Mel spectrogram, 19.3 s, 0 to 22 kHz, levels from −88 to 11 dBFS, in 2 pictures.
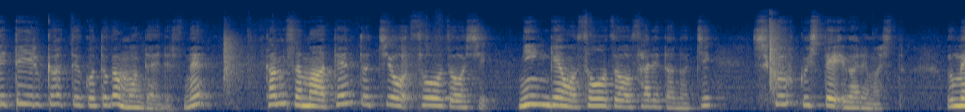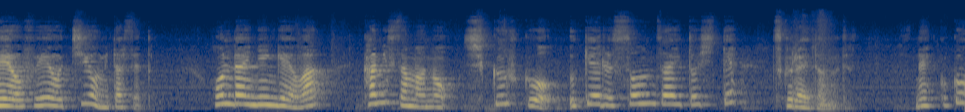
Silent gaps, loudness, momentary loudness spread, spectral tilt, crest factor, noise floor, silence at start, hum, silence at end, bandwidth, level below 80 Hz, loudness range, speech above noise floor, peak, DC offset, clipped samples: none; -23 LUFS; 15 LU; -5 dB/octave; 22 dB; -52 dBFS; 0 s; none; 0 s; 12 kHz; -78 dBFS; 4 LU; 29 dB; -2 dBFS; under 0.1%; under 0.1%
